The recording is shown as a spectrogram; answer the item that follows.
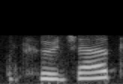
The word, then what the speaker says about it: Puja: Pooja, P-U-J-A.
